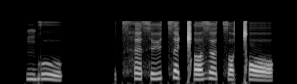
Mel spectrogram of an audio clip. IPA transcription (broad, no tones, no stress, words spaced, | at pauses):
ŋɡu | t͡sʰɛsy t͡sɛǁʌ zœt͡sɔǀɔ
